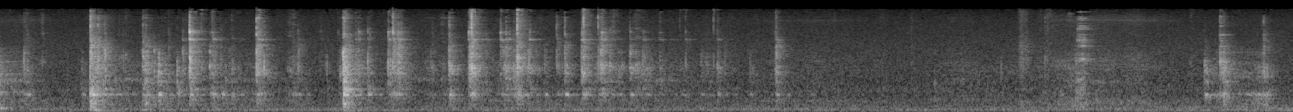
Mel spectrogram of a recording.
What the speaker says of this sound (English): So we'll start tightening up the pinch bolt.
